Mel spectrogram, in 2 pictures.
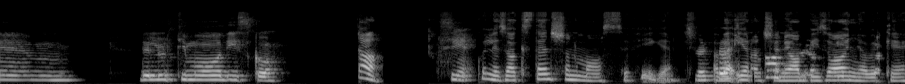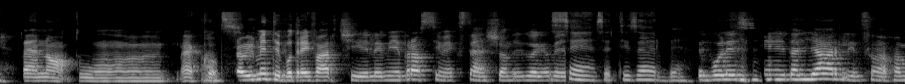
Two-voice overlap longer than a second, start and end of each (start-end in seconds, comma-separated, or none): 6.9-8.5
